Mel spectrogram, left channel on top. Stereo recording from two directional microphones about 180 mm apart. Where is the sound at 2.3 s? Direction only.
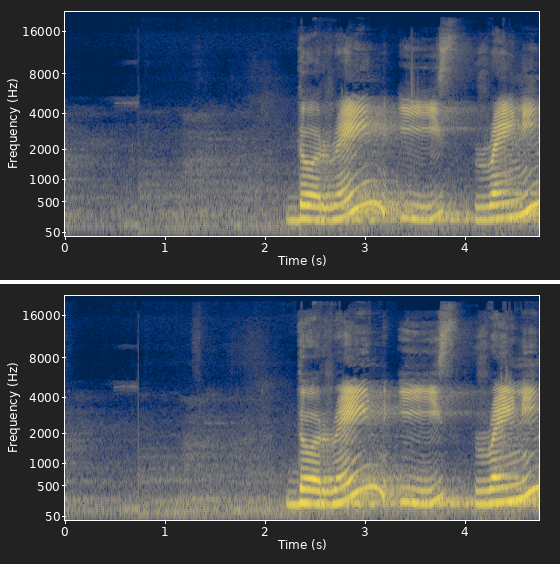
30° right (ahead or behind).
